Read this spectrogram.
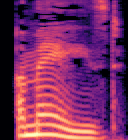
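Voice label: "amazed", American English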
